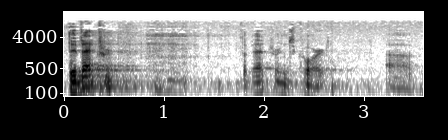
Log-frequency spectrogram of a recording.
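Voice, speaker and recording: A man arguing formally as a lawyer before a court, deliberate and halting with frequent hesitations. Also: expressive, dark tone. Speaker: appellant's lawyer. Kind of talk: formal oral argument to a court. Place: large conference hall. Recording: reverberant hall, faint rumble.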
